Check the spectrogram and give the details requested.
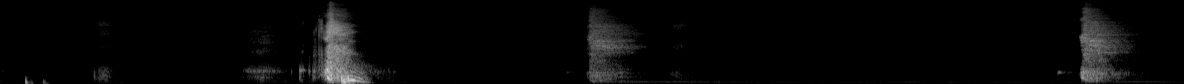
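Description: Three sharp explosive sneezes, the first preceded by a quick catching inhale, in a quiet room.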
